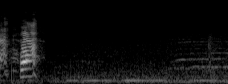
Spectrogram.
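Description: A short, high vocal sound in the first half-second, then a faint steady low hum.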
